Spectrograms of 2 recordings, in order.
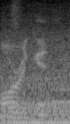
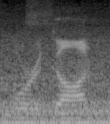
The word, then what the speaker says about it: Oregon: As we head further inland to Redmond, Oregon. Remember, I met some people from Oregon, and I kept saying Oregon. They kept correcting me as Oregon.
